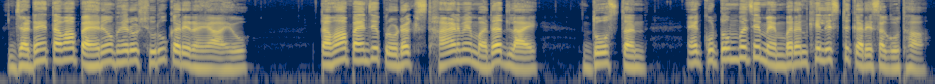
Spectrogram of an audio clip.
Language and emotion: Sindhi, neutral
